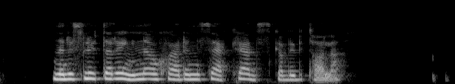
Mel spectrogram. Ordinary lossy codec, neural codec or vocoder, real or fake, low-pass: AAC, 48 kbps; none; real; 7.2 kHz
